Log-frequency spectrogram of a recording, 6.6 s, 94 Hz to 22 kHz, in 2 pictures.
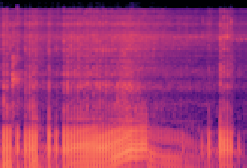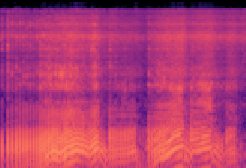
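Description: A 125cc dirt bike with a windshield runs close by, its engine revving in repeated loud bursts with a rough, clattering two-wheeler rasp, dropping briefly between pulls.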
